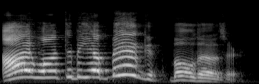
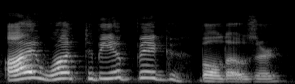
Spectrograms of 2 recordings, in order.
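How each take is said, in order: First: High, loud, sing-song bulldozer line; child showing the line. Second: Loud, slow, grudging reading; cross. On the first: Little girl showing her sister how to read it. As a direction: demonstrate the line with big gusto. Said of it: "You're supposed to say". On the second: Older sister crossly reading to her sister. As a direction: read it reluctantly, annoyed. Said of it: "said Beezus crossly". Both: Acted.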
